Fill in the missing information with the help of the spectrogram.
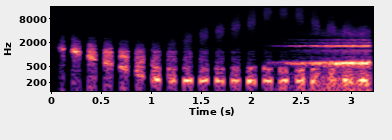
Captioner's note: whooshing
